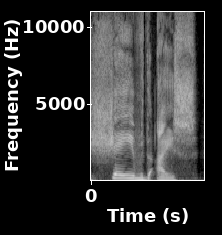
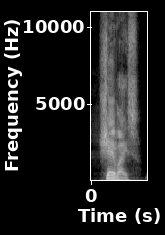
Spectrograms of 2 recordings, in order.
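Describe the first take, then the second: First: The first word ends with a d sound. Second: The first word ends without a d sound. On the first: The speaker calls it wrong. "you don't say shaved ice" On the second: The speaker calls it right. "It's shave ice. Just shave"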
